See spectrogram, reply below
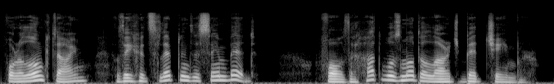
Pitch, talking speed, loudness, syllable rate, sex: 150 Hz, 205 wpm, -17 LUFS, 4.8 syllables/s, male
